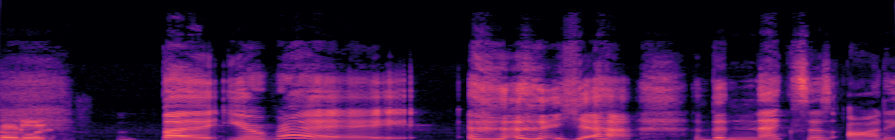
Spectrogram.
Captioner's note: laughs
